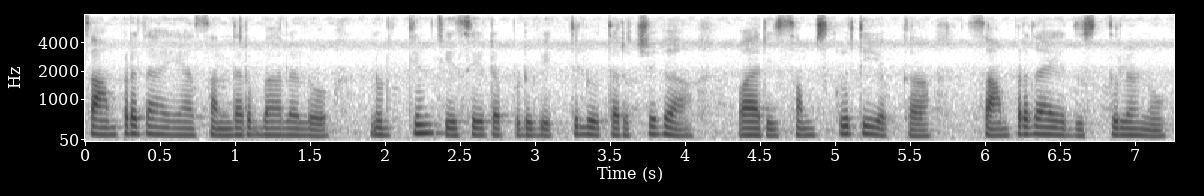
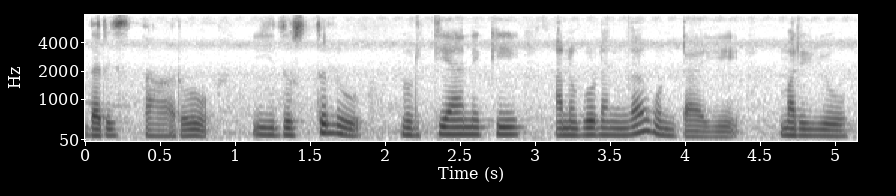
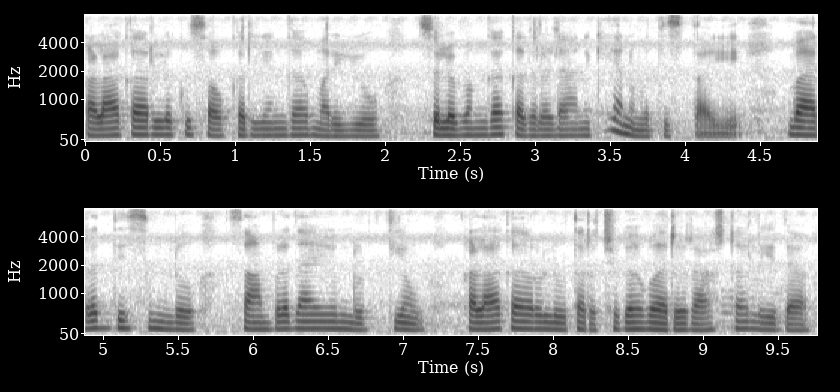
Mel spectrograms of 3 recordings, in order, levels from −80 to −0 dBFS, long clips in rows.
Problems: background conversations at intervals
